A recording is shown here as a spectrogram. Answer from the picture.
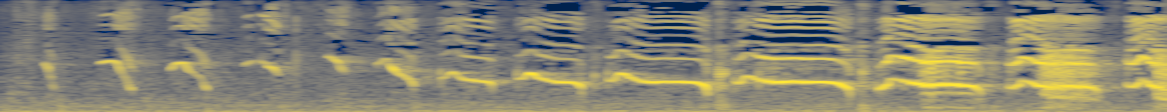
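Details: {'caption': 'Young husky puppy howling: a run of short rising-falling yelps gives way to longer, steady wavering howls with bright harmonics, growing louder toward the end, ending in rougher, strained howls.'}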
